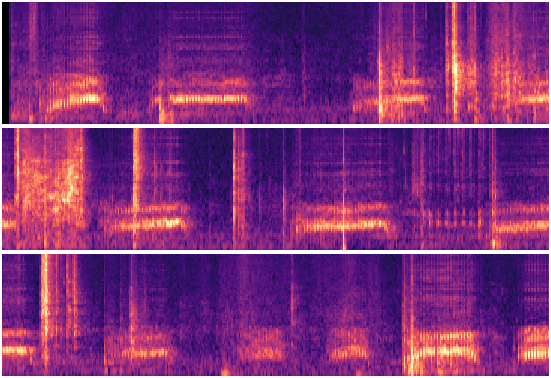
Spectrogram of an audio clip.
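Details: Cat making a terrible sound: a long run of drawn-out, moaning vowel-like cries, each about a second long, repeated with short gaps, mixed with a few sharp clicks and rustling knocks.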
